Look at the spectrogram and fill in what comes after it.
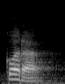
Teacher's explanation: my tongue is just tapping the roof of my mouth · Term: tap T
